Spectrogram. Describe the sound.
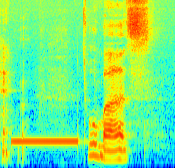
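A telephone ringing tone while calling someone: a single steady, even-pitched tone lasting about a second, followed by a short burst of speech.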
